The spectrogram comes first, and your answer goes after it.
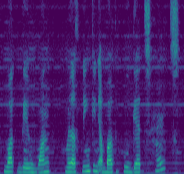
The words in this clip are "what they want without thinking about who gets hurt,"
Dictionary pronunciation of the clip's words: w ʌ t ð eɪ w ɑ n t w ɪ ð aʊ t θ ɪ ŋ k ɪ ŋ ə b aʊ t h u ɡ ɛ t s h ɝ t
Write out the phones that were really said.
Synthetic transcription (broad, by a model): w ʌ t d eɪ w ɑ n t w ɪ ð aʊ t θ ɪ ŋ k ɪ ŋ ə b aʊ t h u ɡ ɛ t s h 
